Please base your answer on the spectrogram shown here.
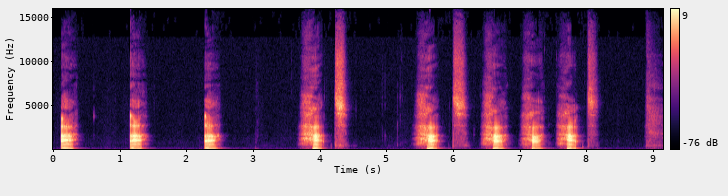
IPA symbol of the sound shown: æ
